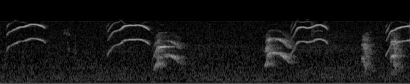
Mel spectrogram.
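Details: Young female goshawk, German x Finnish cross, hatched 2009, calling in loud rising-and-falling whistles, some clear and arched, others breaking into rougher, wavering notes, in pauses of about a second.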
